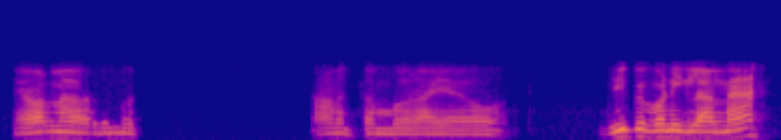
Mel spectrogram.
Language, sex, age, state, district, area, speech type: Tamil, male, 30-45, Tamil Nadu, Madurai, urban, conversation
